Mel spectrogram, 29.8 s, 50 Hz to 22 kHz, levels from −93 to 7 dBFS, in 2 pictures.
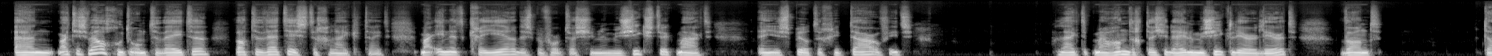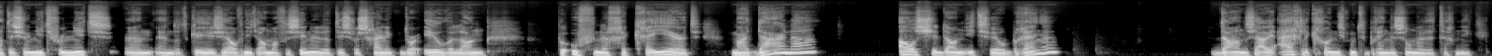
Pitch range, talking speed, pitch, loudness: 115-140 Hz, 170 wpm, 125 Hz, -15 LUFS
